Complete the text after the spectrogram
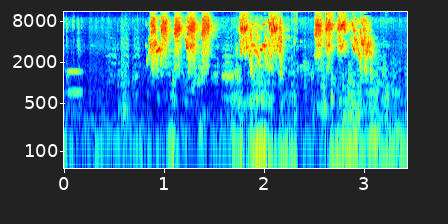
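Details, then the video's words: Budgerigar breeding pair: after near silence, three short bursts of sharp, high, scratchy chirps, each about half a second long. "Cute Budgies Chirping Sounds"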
